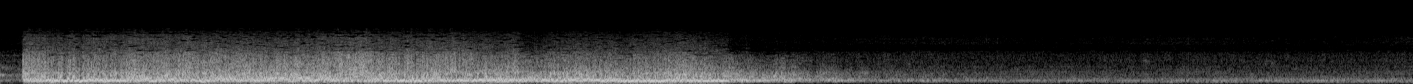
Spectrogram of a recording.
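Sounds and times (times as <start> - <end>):
rolling thunder during an electric storm: 0.2 - 9.8.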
